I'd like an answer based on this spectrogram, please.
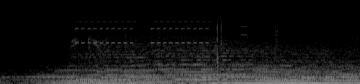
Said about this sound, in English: Ethan's phone rings and he hurriedly withdraws into the corridor.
